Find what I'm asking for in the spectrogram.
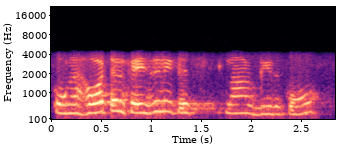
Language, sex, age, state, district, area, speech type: Tamil, female, 18-30, Tamil Nadu, Cuddalore, rural, conversation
